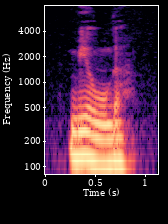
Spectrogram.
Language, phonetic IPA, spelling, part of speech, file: Polish, [bʲjɛˈwuɡa], bieługa, noun, LL-Q809 (pol)-bieługa.wav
